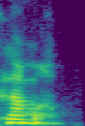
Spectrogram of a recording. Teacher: But did you know that Plumber, the B is actually silent, and the actual word that we should say is just plumber?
